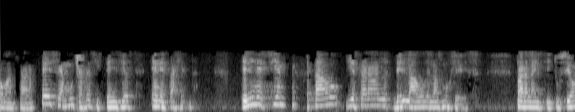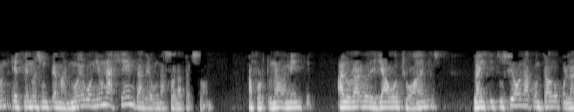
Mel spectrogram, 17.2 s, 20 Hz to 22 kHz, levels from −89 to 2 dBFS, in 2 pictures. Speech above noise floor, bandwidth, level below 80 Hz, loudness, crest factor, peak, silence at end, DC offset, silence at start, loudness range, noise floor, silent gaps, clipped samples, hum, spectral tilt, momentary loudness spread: 33 dB; 4 kHz; -58 dBFS; -20 LUFS; 20 dB; 0 dBFS; 0 s; under 0.1%; 0 s; 3 LU; -52 dBFS; none; under 0.1%; none; -12 dB/octave; 12 LU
